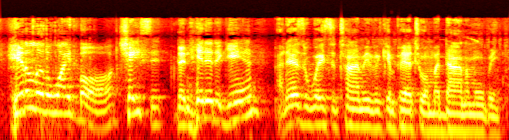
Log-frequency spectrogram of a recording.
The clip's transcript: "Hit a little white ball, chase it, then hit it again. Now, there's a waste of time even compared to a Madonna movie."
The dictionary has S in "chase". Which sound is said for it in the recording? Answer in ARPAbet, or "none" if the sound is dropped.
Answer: S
